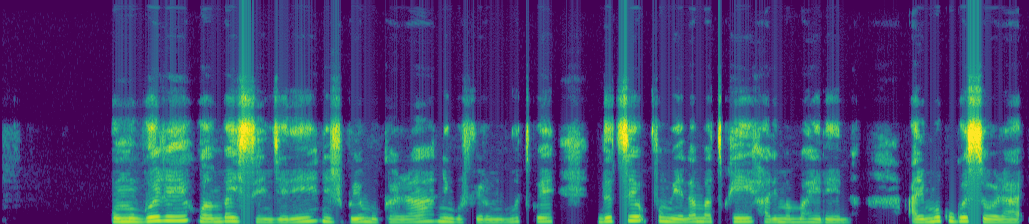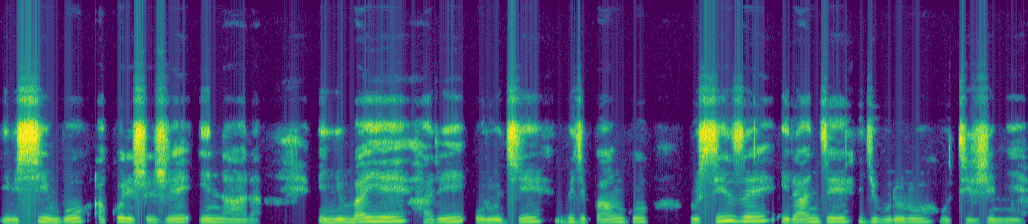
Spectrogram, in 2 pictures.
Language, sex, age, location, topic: Kinyarwanda, female, 18-24, Nyagatare, agriculture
